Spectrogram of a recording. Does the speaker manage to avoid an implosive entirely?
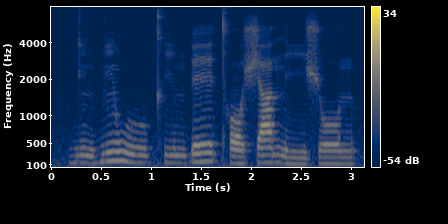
no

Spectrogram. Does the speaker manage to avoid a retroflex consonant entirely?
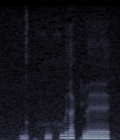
no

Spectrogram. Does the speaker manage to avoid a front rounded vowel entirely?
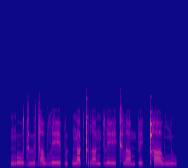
yes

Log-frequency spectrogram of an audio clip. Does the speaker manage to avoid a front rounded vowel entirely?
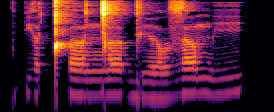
no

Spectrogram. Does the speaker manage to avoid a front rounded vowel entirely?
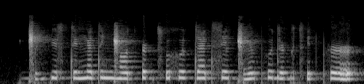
yes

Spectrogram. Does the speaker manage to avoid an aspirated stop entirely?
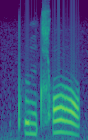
no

